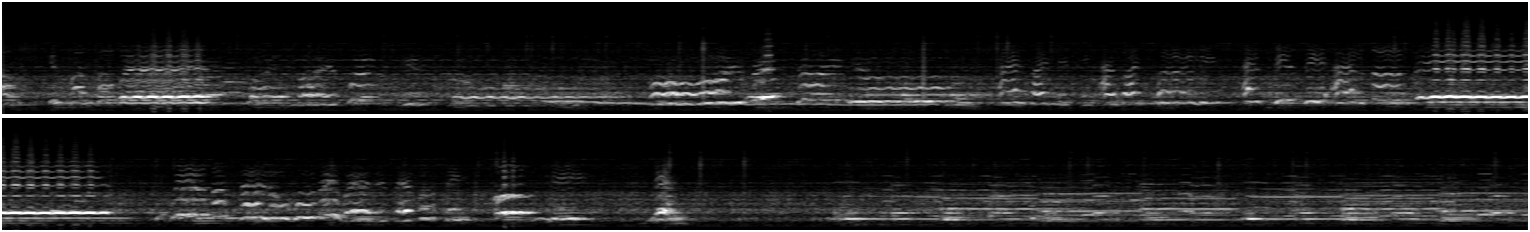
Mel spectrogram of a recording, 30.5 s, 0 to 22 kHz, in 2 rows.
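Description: An Edison Diamond Disc playing on an Edison A-80 acoustic phonograph: music from a 1917 acoustic recording of a Broadway song for a soprano trio, thin-sounding with no deep bass or high treble. About halfway through, a long held note with a wavering vibrato is the loudest part.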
